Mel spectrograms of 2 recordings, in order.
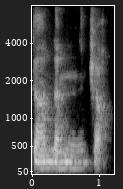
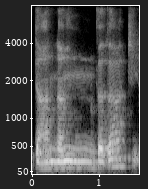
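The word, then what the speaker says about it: dānaṃ: Now, if it's followed immediately by another word beginning with a consonant, it takes on the quality of the following consonant. So you can say Danam cha, but Danan cha. And if you want to say he gives dana, it's dadati, it's danan dadati. So not pronounced as an M, but pronounced as an N for the following D.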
